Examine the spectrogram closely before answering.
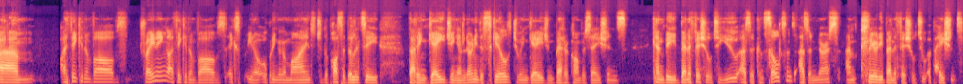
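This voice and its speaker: A man with an Irish accent speaks at a medium pitch and a fairly quick pace. The sound is dry and close with no echo, over a quiet background. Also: ordinary pitch variation. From Ireland. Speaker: Covid survivor and communication trainer. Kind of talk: webinar talk with Q&A.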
